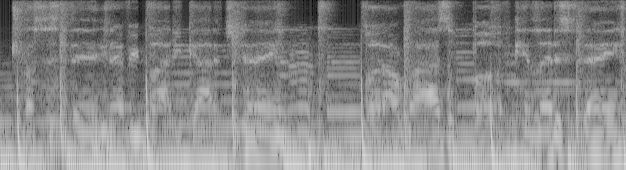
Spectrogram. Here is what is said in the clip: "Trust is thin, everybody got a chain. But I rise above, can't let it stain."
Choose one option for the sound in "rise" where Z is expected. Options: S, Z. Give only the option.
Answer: Z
